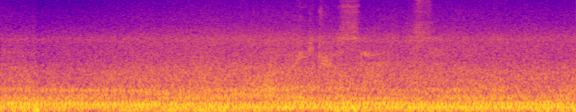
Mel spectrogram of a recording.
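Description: A steady low hum with a rumble beneath it, unchanging throughout.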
